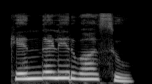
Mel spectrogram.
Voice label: "ಕೆಂದಳಿರ್ವಾಸು", Kannada; kendaḷirvāsu; noun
